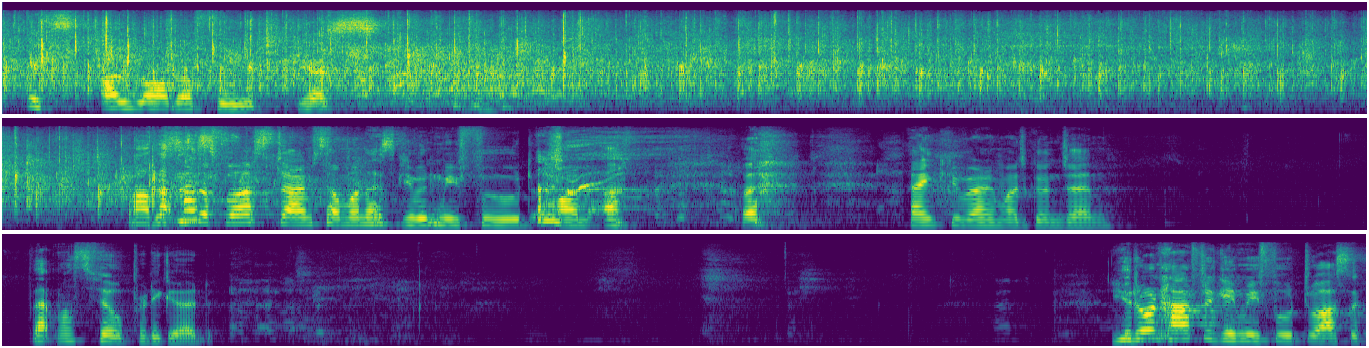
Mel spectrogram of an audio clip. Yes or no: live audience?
yes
